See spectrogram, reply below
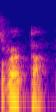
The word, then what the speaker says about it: raat: Rata is spelled R-A-A-T. So you're pronouncing the ra and then also the T, you know, on the end. So it's rata.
